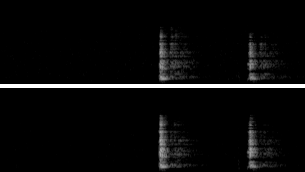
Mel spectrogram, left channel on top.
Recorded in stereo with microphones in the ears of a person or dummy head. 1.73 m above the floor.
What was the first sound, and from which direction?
Ticking, 50° right (ahead or behind).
